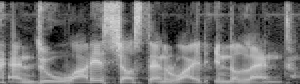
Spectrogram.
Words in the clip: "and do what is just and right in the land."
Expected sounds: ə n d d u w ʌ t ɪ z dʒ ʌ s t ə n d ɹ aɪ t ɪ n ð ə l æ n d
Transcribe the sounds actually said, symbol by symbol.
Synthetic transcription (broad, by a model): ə n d d u w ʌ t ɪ s dʒ ʌ s t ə n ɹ aɪ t ɪ n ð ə l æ n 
